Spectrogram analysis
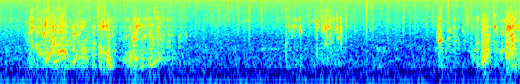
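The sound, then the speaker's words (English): A fisherman quietly paddles a canoe in the Florida wilderness, with a few soft, spaced paddle strokes swishing and dripping through the water over a faint, still background. “That was the sound made by a fisherman quietly paddling a canoe.”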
